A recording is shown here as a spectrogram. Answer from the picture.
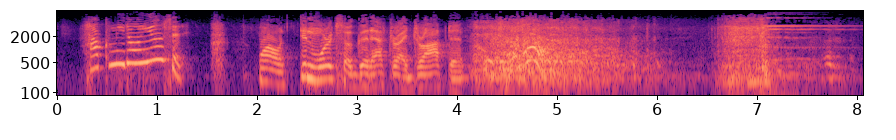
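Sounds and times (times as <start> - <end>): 
speech: 0.4 - 1.4, 2.0 - 5.2
laughter: 4.1 - 6.2
typewriter carriage bell: 6.7 - 8.0.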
